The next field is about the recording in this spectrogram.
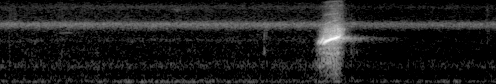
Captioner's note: whistles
